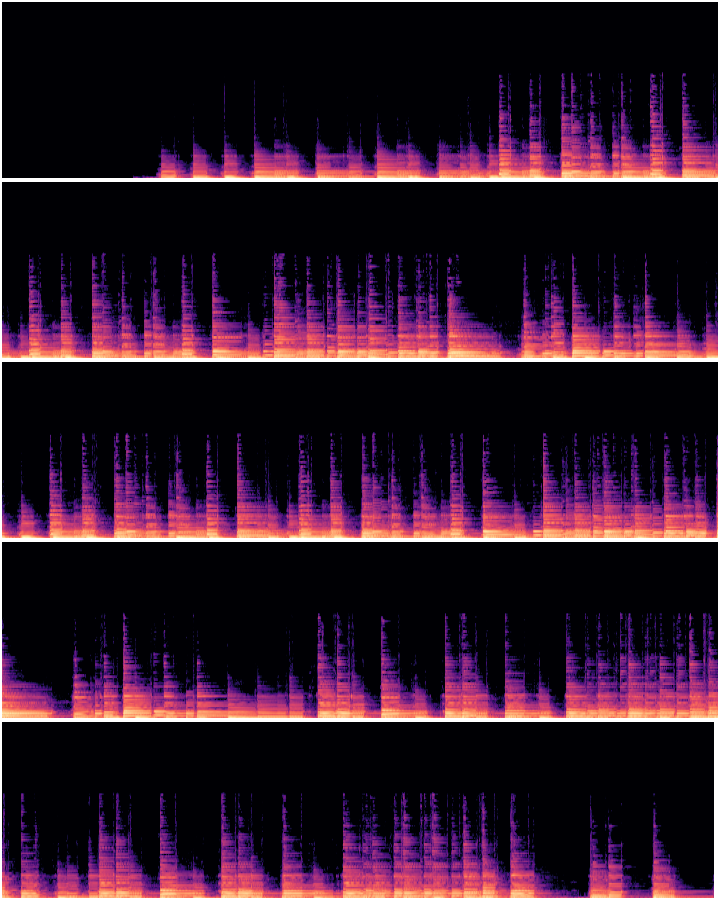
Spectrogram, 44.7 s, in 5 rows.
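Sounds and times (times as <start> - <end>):
guitar: 1.7 - 44.6.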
